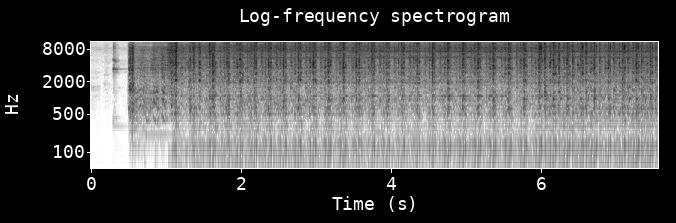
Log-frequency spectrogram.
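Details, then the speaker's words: 1971 Lincoln Continental Mark III V8 with poor-looking spark plugs: lumpy, stumbling idle with missing beats just after the start; plug-wire test shows two weak, misfiring cylinders. "okay so looks like these two right here are our weak unhappy cylinders"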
